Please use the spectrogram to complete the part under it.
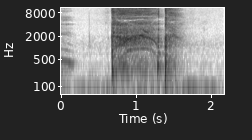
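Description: A single harsh cough up close, followed by a brief second burst, with quiet breathing around it.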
